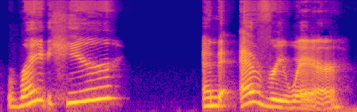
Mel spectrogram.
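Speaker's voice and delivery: lightly voiced scheming crocodile. A narrator's reading. Crocodile asking the dentist for repairs, sly. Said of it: "He said".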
